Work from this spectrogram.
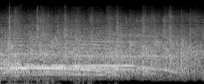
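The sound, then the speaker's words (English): Audience applause and cheering at a comedy show in Bristol as the evening's acts are thanked, a full, steady wash of clapping that eases slightly toward the end. “give a big round of applause to all of our acts”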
